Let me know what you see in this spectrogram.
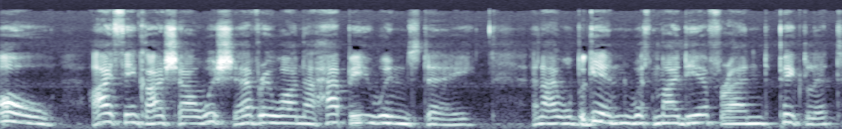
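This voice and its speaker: A man puts on a character voice with a high pitch. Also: moderate pace. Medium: read story. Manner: gentle, slow.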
